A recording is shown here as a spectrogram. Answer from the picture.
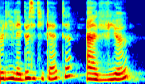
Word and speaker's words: vieux: Un vieux, I-E-U se prononce ieux, X ne se prononce pas.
